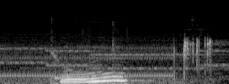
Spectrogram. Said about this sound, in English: Well, I'll turn the rotary dial for you, if that'll you be like.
